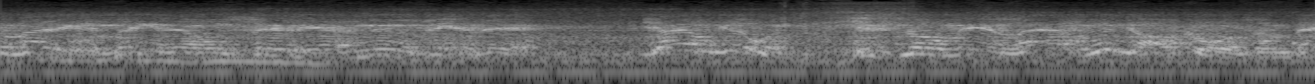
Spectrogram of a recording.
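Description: Voices of CB operators coming over the air through a Galaxy Saturn base-station radio's speaker, a thin radio-sounding talk with short pauses and a faint steady hum underneath.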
